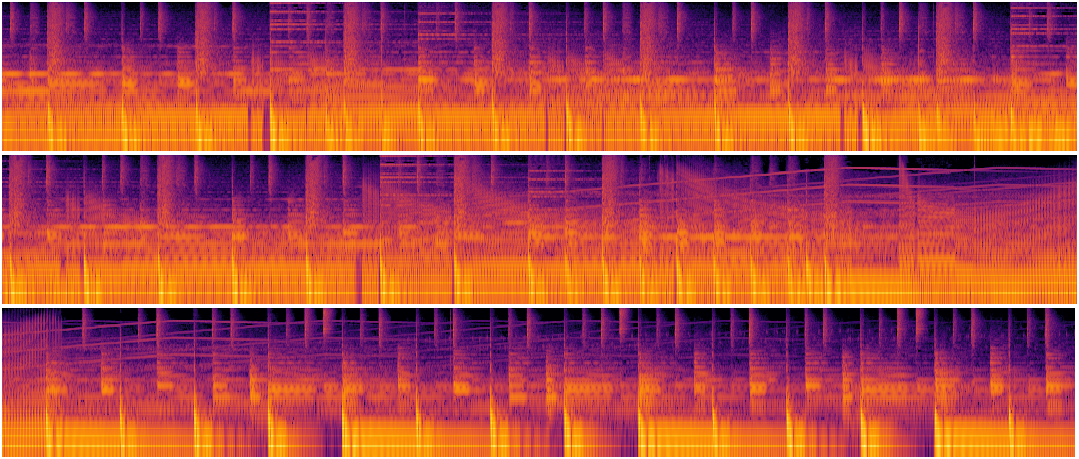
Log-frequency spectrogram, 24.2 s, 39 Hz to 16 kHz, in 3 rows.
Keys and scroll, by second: 10.4 super+t.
